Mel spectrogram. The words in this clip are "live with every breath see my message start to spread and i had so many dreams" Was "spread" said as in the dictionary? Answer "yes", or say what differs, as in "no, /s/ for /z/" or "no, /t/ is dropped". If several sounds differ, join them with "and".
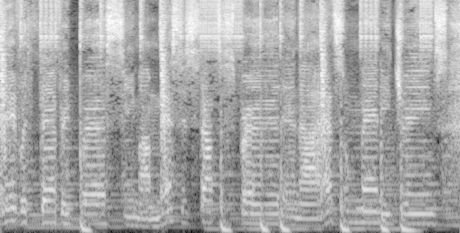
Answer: yes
